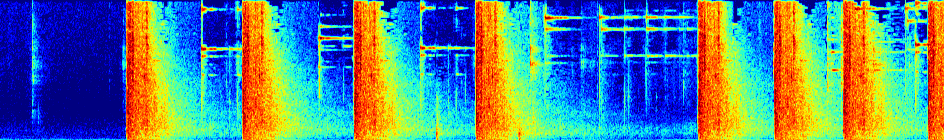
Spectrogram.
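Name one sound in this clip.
Rifle shots ring out in quick succession, each with a long echo.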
